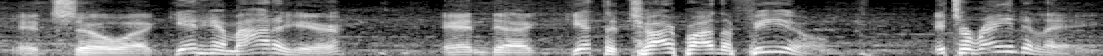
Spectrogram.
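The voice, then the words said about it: Impression of John Miller. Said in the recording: “Little John Miller. That's John Miller. ... Doing a little John Miller impersonation.”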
